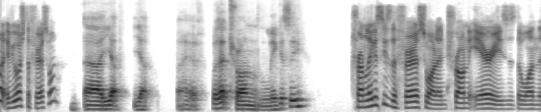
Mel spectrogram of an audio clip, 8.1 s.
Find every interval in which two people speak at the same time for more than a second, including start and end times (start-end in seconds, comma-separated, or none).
none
